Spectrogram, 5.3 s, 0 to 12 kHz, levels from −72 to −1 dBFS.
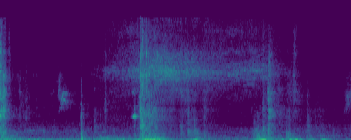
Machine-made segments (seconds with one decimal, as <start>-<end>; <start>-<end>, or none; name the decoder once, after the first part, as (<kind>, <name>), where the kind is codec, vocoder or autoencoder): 2.3-3.4 (autoencoder, DAC-VAE); 4.3-5.3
